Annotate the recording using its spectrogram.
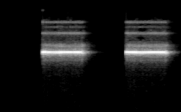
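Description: Fire alarm beeping: a high, steady electronic tone about half a second long, sounding twice a second apart, starting about half a second in. The alarm signals a fire in the house.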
